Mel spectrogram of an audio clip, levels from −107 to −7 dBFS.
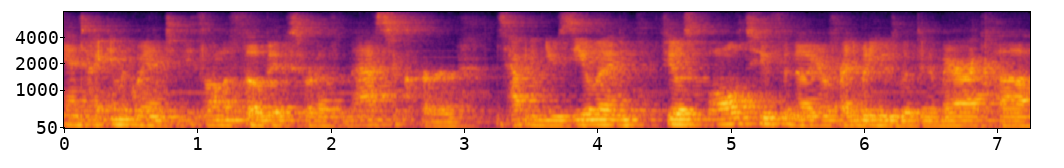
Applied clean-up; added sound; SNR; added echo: neural separator model SepFormer DNS4.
